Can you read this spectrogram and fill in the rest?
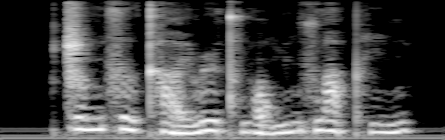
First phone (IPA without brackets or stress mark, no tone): ʈ͡ʂ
